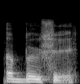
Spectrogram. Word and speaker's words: Ibushi: So Koto, is it Ibushi? How do you say his last name? It's Kota Ibushi.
